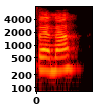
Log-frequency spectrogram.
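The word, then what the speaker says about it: Fenna: so the premise of the story so it's pronounced Fenner the the pretty planet yes so she's a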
